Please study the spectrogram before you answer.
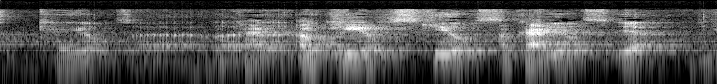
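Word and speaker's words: Kiehl's: And No, it's the it's like the I don't know how you pronounce it. Kales. Keels.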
